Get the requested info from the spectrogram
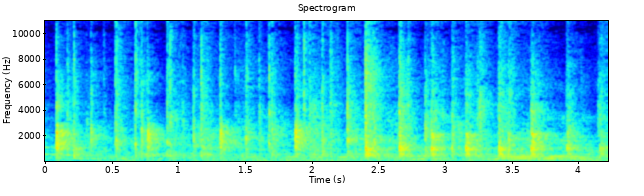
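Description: A small group of people clapping: quick, irregular claps that start suddenly and keep on.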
